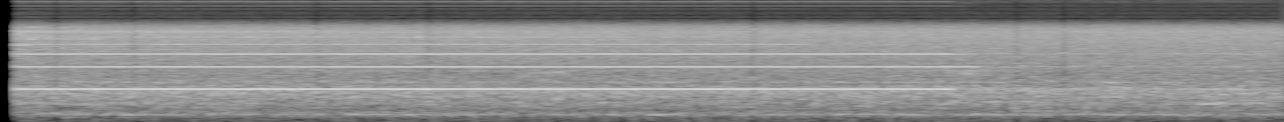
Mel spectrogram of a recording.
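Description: A steady electronic beep tone, one unchanging pitch, over a constant hiss. It cuts off suddenly about three quarters of the way in, leaving the hiss alone.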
